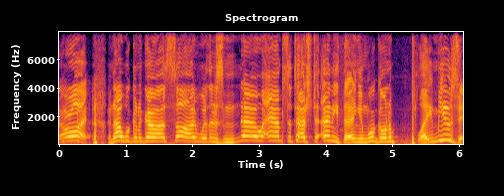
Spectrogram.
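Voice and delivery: put-on Australian accent, pitched high. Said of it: "I'm pretty impressed with that accent that I just did".

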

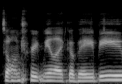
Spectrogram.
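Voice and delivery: ordinary delivery

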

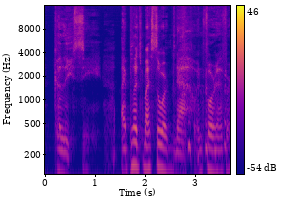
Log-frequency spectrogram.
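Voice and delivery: very low, deep caped-hero vigilante voice. Asked for a Jorah line, the speaker delivers it in a little-Batman voice. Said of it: "It's a little Batman".

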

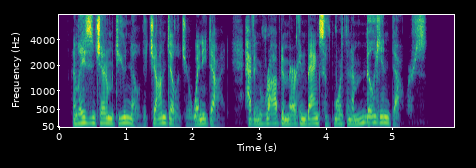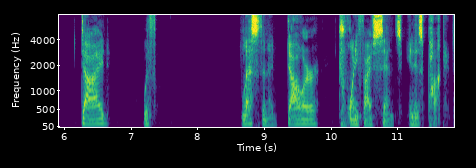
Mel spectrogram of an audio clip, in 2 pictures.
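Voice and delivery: put-on, mock-breathless tour-guide voice. Retelling what a tour guide said to the bus passengers, imitating a breathless tour guide. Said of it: "breathless tour guide, voice".

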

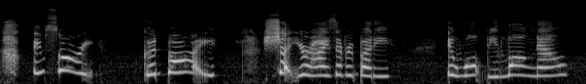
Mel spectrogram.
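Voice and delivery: very high, loud, desperate, despairing crying out. Narrator voicing James as the peach falls, crying out to everybody. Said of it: "cried James".

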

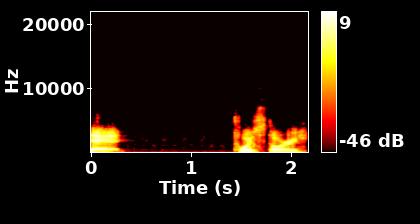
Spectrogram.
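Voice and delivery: serious, exasperated voice. Retelling a fed-up two-year-old asking dad for a film: imitating a serious, fed-up tone. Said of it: "she gets this serious tone".

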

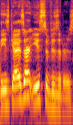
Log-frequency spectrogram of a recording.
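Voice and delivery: plain

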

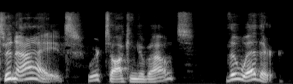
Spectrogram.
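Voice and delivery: put-on radio announcer voice. Showing the radio voice you have to get: radio voice. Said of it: "you got to get that radio voice. Like".

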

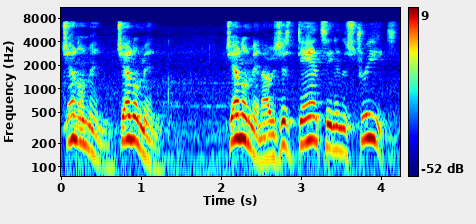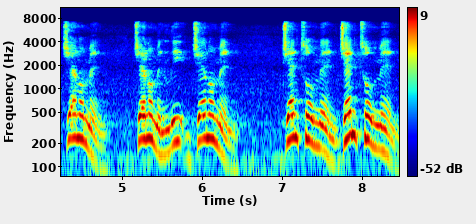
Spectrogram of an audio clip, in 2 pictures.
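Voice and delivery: acted, high-pitched shouting, repeated over and over. Retelling a video of a man shouting to police: imitating Mali yelling. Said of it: "this is what I hear Mali yelling saying to the cops".

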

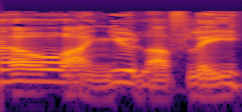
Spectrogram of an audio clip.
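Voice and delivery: put-on very high, lilting, sing-song baby talk. Showing how people talk to babies, sing-song baby-talk voice. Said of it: "It's very sing-song".

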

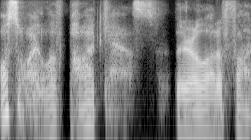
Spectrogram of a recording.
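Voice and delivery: slightly creepy tone of voice. New co-host ending their podcast introduction, a little creepy voice. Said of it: "your voice got a little creepy at the end there".

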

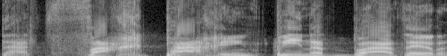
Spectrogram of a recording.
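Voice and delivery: put-on middle-class Filipino English social accent. Imitating how a caller from the last episode said it, in filipino english accent. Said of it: "I love that accent".

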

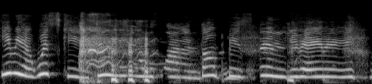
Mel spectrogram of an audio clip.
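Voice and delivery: loud, shrill, very high voice, drawn out slowly. Imagining Greta Garbo's first talking-film line: high-pitched Greta Garbo voice. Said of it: "a high-pitched voice instead of that deep voice".

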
